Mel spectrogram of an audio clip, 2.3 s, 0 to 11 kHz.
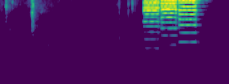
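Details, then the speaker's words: BetaFPV 95X V2 quad that fell from the sky, 3S LiPo plugged in: quick high rising ESC startup tones, then nothing, no final confirmation beeps; no communication between flight controller and ESC, flight controller being replaced with new F405. "and that's it so we're not getting the the ddd deep so there's no communication between the flight controller and our esc"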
